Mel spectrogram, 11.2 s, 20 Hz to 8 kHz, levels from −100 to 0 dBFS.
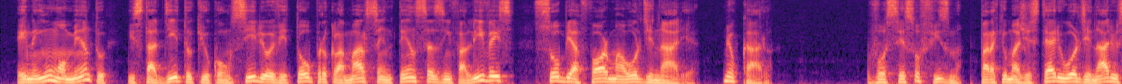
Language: Portuguese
